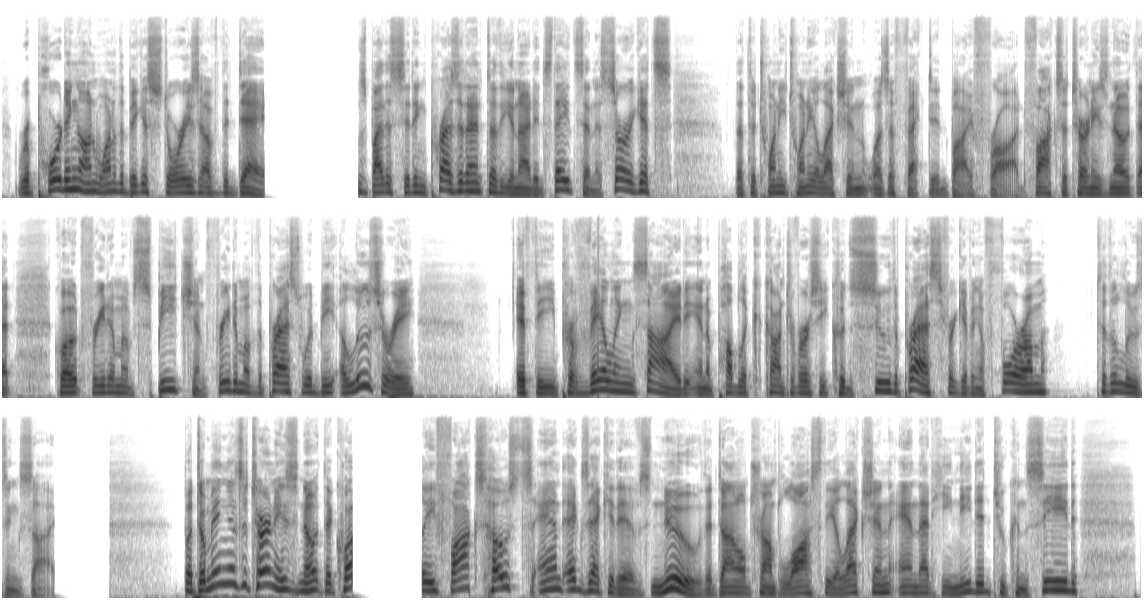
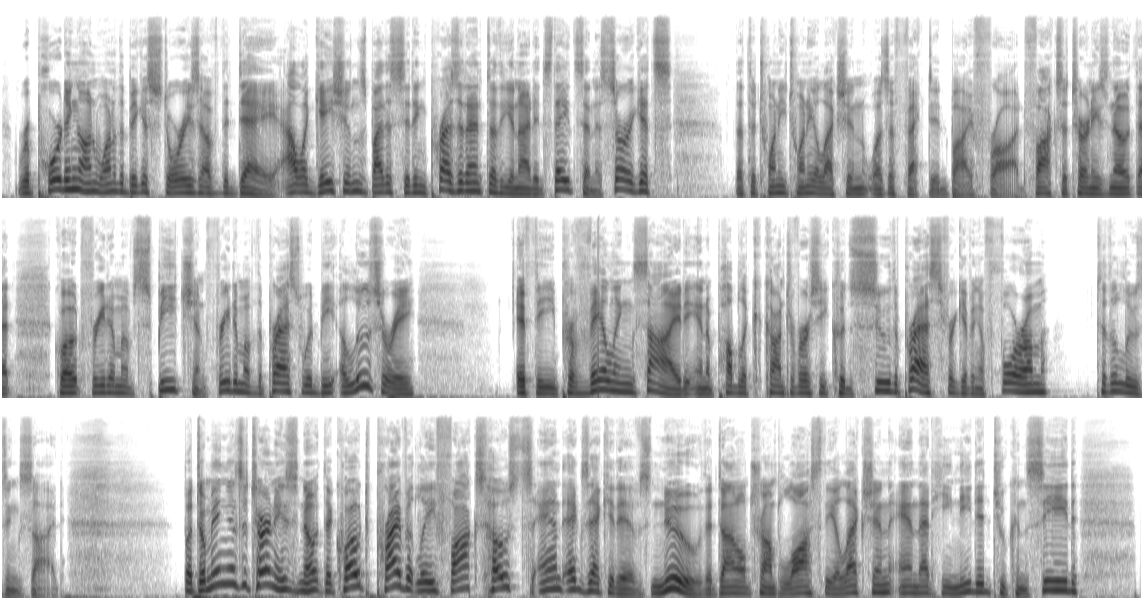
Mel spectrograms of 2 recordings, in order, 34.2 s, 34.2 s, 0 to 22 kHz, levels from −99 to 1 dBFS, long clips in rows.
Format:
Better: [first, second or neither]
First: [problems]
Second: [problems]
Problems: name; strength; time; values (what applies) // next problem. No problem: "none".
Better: second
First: audio cutting out; at 2.5 s for 1 s, at 23 s for 0.5 s and at 26 s for 0.5 s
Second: none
